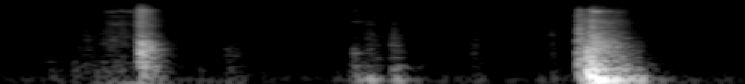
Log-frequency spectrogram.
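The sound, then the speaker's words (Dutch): A front door is opened to Sinterklaas standing at the door: a sharp clack, a couple of softer knocks of handle and frame, then a heavier wooden thud, with no one speaking. “Sinterklaas staat voor de deur.”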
